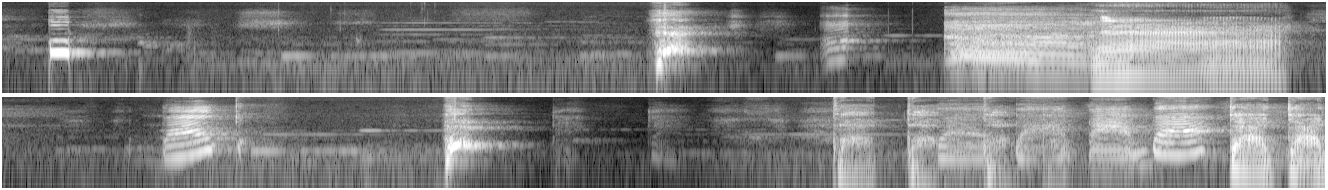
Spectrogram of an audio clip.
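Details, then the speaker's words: Baby with hiccups: four sharp, abrupt hiccups spaced several seconds apart, between an adult's playful encouraging voice and baby babbling; ordinary hiccups. "I go. You can do it. You can do it. Good hiccup."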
